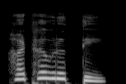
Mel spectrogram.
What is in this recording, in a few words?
"ಹಠವೃತ್ತಿ", Kannada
